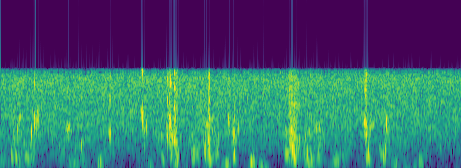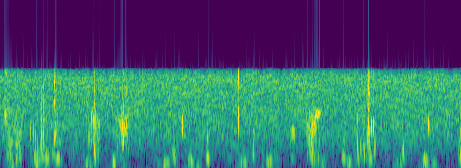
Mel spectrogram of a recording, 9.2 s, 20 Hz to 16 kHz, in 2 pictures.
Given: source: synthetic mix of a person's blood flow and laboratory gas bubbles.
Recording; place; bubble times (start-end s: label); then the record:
Doppler ultrasound of blood flow; precordium
0.08-0.42 s: bubbles
0.64-0.85 s: bubbles
1.07-1.12 s: bubbles
1.38-1.50 s: bubbles
1.59-1.83 s: bubbles
1.90-2.20 s: bubbles
2.25-2.41 s: bubbles
2.83-3.26 s: bubbles
3.60-3.75 s: bubbles
3.78-3.90 s: bubbles
4.64-4.85 s: bubbles
4.88-5.25 s: bubbles
5.43-5.65 s: bubbles
5.76-5.91 s: bubbles
6.32-6.50 s: bubbles
6.63-6.74 s: bubbles
6.95-7.03 s: bubbles
7.11-7.20 s: bubbles
7.50-7.58 s: bubbles
7.65-7.83 s: bubbles
8.01-8.08 s: bubbles
8.14-8.39 s: bubbles
8.61-8.68 s: bubbles
8.86-8.93 s: bubbles
9.17-9.23 s: bubbles
From the record:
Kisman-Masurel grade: 243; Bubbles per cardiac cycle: several, 3 to 8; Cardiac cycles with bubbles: 100%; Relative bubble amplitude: loud (0.450 to 0.775); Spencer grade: 3 (all of the cardiac periods contain showers or single bubble signals, but not dominating or overriding the cardiac motion signals); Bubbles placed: anywhere in the cardiac cycle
